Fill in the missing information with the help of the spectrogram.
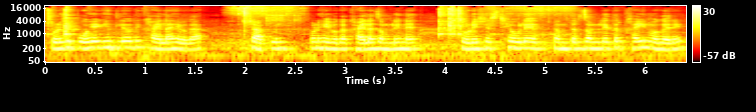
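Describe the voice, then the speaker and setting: Chatty woman vlogger giving a fast home tour. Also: mid-range voice, little pitch movement, background noise. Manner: chatty, repeats "look here" as she shows the camera around. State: recovering from a cold and fever, feels weak. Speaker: family vlogger. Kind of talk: casual home tour vlog. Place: apartment home, indoors, in the kitchen and by the windows.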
